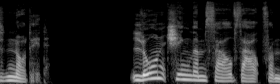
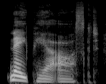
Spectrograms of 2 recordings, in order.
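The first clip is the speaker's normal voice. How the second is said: ordinary delivery, nothing marked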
